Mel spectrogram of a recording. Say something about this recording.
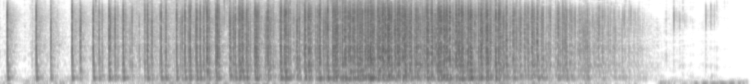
A weird fizzle.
